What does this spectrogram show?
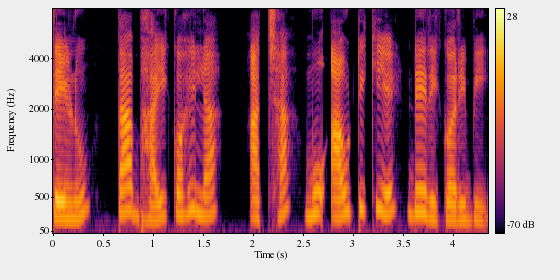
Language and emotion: Odia, neutral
